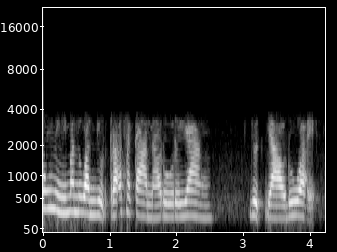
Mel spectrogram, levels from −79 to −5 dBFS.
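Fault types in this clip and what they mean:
G.729 codec: Throughout, the speech sounds narrow, slightly rough and synthetic, with nothing below about 200 Hz or above 3.5 kHz. The decoder rebuilds it from a vocal tract filter, a pitch predictor and a few pulses per frame, which fits an 8 kbit/s codec.
VoIP packet loss concealed by the speech codec: From 1.10 to 1.18 s and from 3.91 to 4.06 s, the speech smears into a buzzy tone or coloured noise that fades. This points to about 30 ms and 40 ms of lost packets, filled by extrapolating the last pitch and filter with falling gain.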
